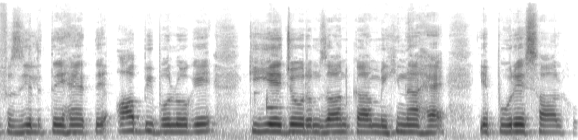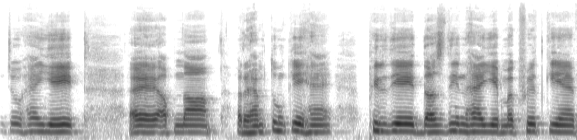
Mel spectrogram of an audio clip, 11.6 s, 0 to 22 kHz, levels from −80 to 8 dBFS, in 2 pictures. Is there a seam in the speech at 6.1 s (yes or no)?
yes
